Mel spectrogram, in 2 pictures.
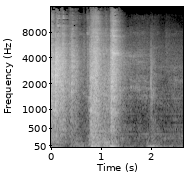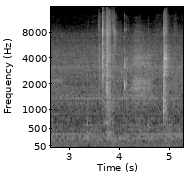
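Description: Kitchen drawer sliding and rattling as a knife is fetched, loud for the first second or so and then stopping. A few faint light ticks follow as the knife works at cookie dough on parchment paper.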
